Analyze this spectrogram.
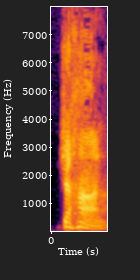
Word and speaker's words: Jehan: yeah yeah uh did am i saying your name wrong jahan yeah you guys okay okay sorry um yeah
